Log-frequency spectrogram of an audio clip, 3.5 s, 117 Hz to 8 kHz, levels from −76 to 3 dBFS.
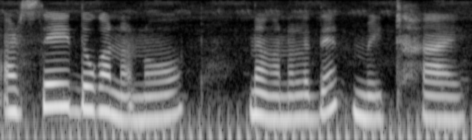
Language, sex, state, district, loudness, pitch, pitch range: Chakma, female, Tripura, Dhalai, -15 LUFS, 230 Hz, 215-275 Hz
